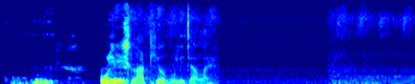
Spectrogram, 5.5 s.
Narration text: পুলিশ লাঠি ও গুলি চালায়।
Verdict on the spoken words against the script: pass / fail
pass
